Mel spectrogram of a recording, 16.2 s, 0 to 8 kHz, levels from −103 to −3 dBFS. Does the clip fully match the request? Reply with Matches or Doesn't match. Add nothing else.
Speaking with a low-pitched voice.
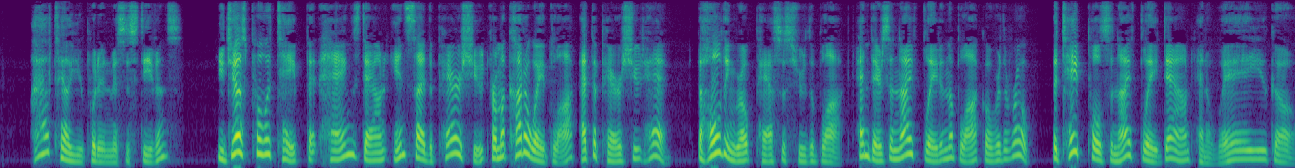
Doesn't match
